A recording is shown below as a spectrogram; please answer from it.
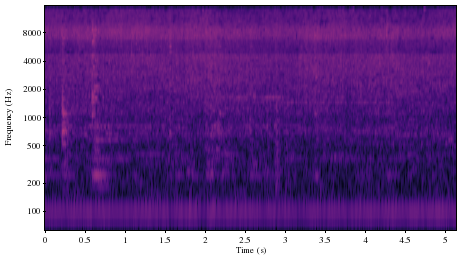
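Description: Ginger garlic paste and tomatoes frying in a pan for a fish curry, a steady loud sizzle and hiss with occasional stirring scrapes, close up and constant throughout.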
